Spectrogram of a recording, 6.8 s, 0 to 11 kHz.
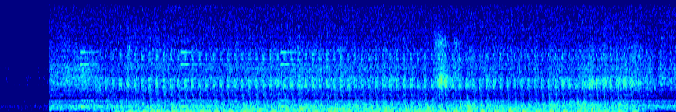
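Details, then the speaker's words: Mercedes Sprinter diesel van, -7°F, dead battery, on a portable jump starter after repeated glow plug cycles, about 22 degrees: steady cranking at about three and a half beats a second, no catch; owner suspects gelled diesel, not confirmed. "I think my diesel is just gelled. The glow plug should warm it up."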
